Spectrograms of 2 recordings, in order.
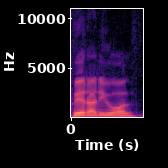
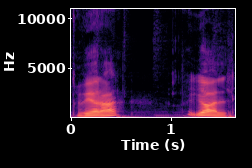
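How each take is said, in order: First: 'You all' is said as two full words. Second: 'You all' is squeezed into one syllable.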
